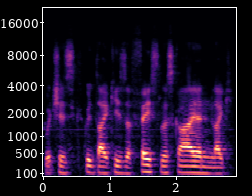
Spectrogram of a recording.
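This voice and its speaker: A laid-back man with a London accent, chatting on a podcast with a fairly low voice. He talks in a loose, slangy way, with plenty of fillers. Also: level tone, moderate pace, fairly bright tone. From Philippines. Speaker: podcast co-host. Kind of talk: casual chat.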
